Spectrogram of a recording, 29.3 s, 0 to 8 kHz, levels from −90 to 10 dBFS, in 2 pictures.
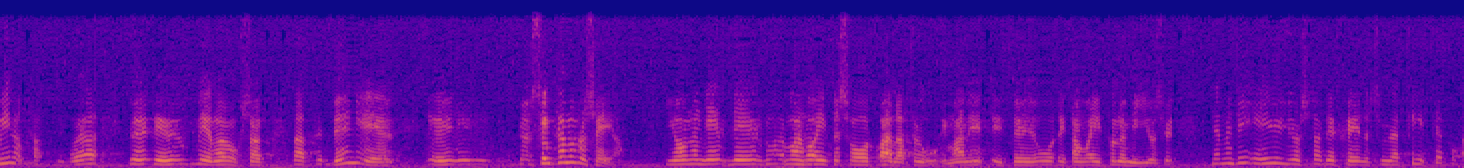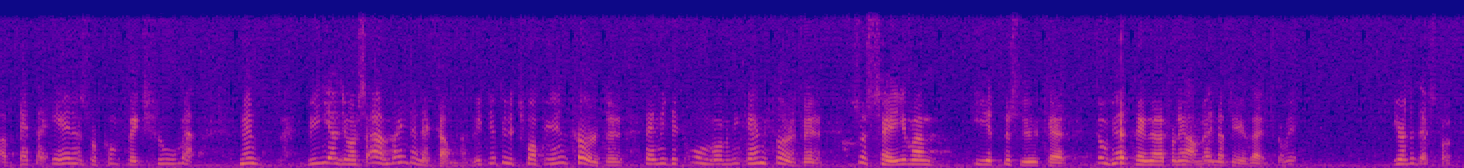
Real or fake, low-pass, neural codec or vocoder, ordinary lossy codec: fake; 7.2 kHz; codec, 24 kHz, 0.9 kbps, WavTokenizer, medium music audio release; none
